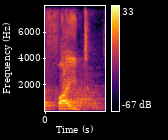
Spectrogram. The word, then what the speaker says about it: fight: Through, इसको आप पढ़ोगे फाइट। तो जीएच को तो हमने बोला ही नहीं, FIGHT का साउंड क्या होता है? फाइट। तो जीएच को हम बोल रहे हैं क्या? नहीं बोल रहे, जीएच साइलेंट हो गया।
